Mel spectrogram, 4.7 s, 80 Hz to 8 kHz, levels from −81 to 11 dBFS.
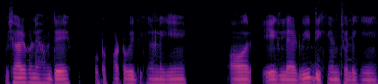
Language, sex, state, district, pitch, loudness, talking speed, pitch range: Hindi, male, Uttarakhand, Tehri Garhwal, 105 Hz, -40 LUFS, 215 wpm, 100-110 Hz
